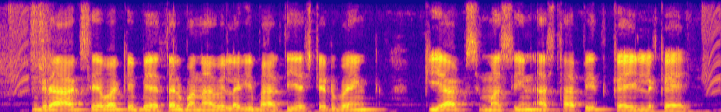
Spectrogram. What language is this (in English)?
Magahi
